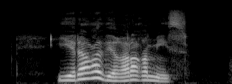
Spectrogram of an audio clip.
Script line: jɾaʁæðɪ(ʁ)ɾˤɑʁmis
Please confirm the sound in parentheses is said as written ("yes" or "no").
yes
